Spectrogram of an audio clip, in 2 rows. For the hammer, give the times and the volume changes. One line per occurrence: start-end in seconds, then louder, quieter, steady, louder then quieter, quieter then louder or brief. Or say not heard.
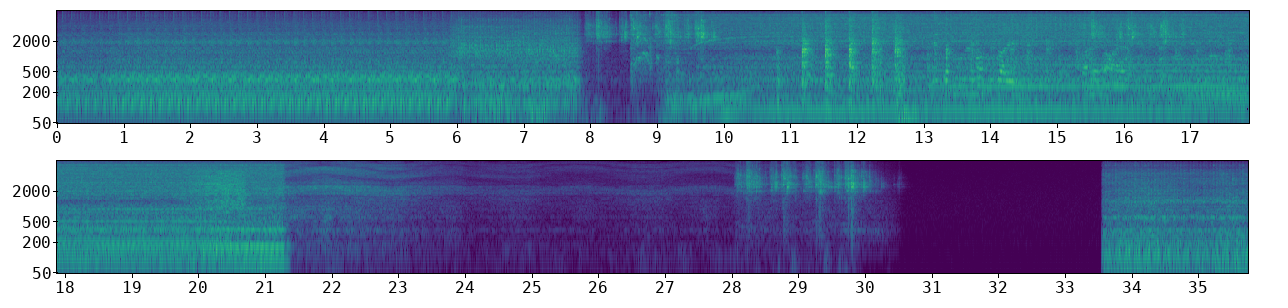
10.8-17.9 quieter.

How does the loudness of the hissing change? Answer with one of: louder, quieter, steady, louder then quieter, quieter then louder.
quieter.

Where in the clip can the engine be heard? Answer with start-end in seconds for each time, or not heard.
0.0-21.3, 33.5-35.7.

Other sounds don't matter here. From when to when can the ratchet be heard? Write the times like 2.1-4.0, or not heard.
not heard.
